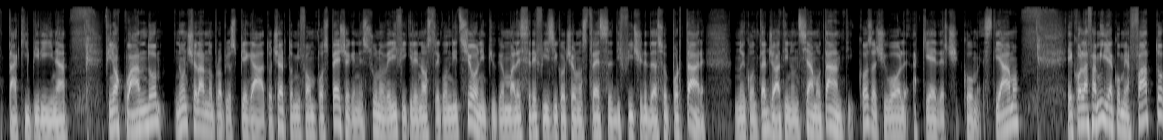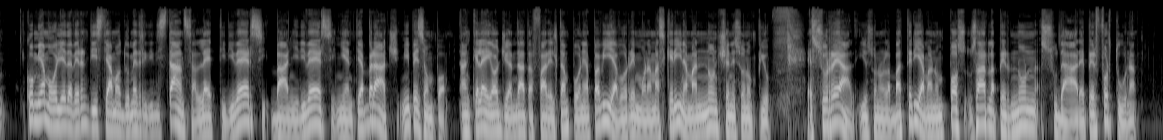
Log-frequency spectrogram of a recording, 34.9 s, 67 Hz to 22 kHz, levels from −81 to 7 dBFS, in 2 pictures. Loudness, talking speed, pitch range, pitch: -22 LUFS, 180 wpm, 80-115 Hz, 90 Hz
